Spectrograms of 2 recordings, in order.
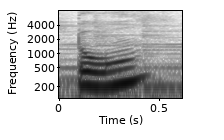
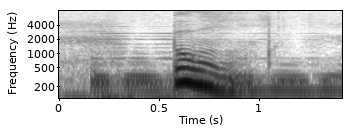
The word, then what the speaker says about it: tomb: The correct answer is oo. Letter O has long oo sound, that is tomb, tomb, and letter B is silent.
